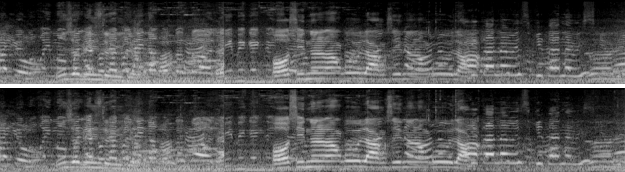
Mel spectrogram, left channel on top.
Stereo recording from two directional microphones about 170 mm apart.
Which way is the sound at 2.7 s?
10° right (ahead or behind).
